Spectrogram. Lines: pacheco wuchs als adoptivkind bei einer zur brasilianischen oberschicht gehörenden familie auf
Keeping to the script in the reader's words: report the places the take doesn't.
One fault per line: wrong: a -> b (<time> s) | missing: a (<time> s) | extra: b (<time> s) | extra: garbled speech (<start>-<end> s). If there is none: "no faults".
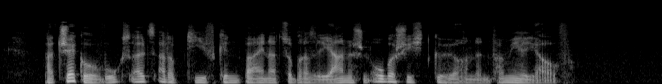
no faults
